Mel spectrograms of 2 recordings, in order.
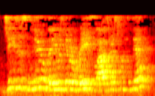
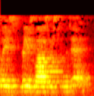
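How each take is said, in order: First: Louder, with the stress falling on "dead"; emphatic repeat. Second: Said in the usual way. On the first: Shown as a demonstration. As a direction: lean into "dead" on the second time round.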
